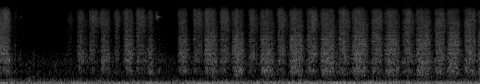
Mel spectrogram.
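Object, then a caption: Woven fabric rug scrubbed with a stiff brush. A pink-handled stiff-bristle floor brush scrubs back and forth across a small, flat, wet and soapy woven fabric rug with a pictorial pattern, lying on a plastic-sheeted floor. The result is a fast, steady run of bright, hissy bristle rasps with a low rumble beneath.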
